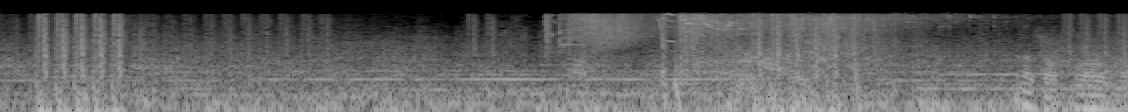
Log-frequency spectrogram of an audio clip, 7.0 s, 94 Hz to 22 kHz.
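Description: Gunshots in Mass Effect 3, bursts of rapid automatic fire near the start followed by scattered shots amid a dense battle din, loud and close, with bird-like cooing noises mixed in.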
